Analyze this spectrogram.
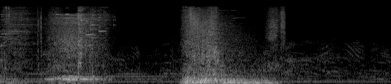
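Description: A computer game plays bright magical sound effects with a whoosh and a chime.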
